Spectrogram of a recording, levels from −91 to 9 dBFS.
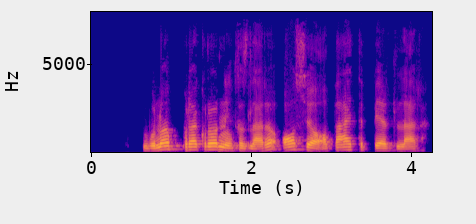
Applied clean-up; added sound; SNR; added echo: none; none; none; none.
